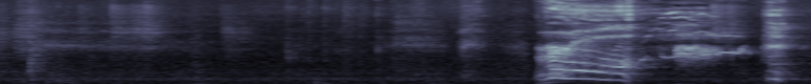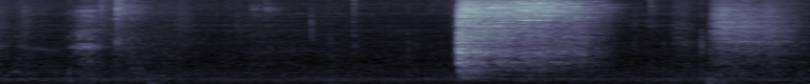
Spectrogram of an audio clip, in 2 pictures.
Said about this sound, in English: Glass shattering.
